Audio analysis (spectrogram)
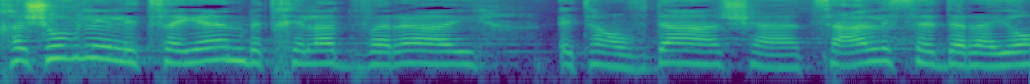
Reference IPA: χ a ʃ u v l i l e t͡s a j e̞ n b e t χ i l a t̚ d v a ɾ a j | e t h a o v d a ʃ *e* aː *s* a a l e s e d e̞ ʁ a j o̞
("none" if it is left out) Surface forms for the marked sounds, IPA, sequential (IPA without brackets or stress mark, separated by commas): e, t͡s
